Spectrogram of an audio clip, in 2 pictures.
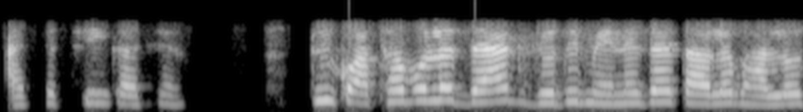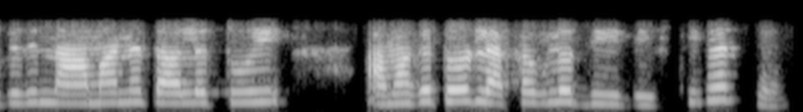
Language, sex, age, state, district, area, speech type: Bengali, female, 18-30, West Bengal, Paschim Bardhaman, rural, conversation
